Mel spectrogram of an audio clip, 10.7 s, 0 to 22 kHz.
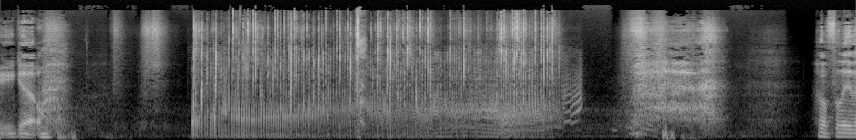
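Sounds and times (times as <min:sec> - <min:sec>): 
speech: 0:00.0 - 0:00.9, 0:10.2 - 0:10.6
long wet sputtering fart from a played video: 0:02.4 - 0:07.4
breathy gasp: 0:07.8 - 0:10.0.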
